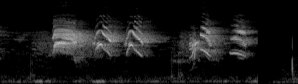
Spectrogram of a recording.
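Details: Indian ringneck parakeet, described as talking, giving a burst of harsh, squawky chattering notes in quick rough phrases over about two seconds, then a short pause and one faint squeak; a low hum sits underneath.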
